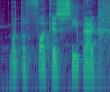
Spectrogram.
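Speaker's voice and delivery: muttered confusion. Retold or imitated. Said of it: "I was like".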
